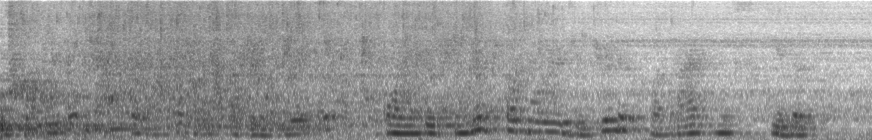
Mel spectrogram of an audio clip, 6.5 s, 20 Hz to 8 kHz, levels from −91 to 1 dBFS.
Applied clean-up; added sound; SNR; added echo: none; Toilet flush; 2 dB; reverberation time 0.6 s.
